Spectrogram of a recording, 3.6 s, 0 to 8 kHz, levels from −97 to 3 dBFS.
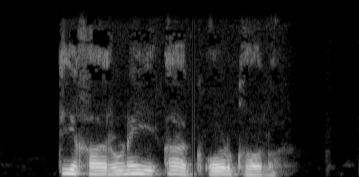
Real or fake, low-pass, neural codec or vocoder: real; 7.2 kHz; none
